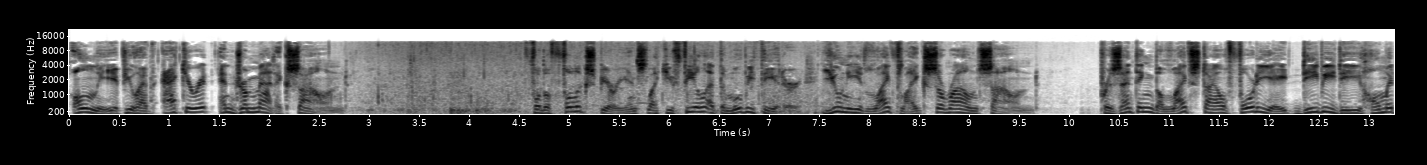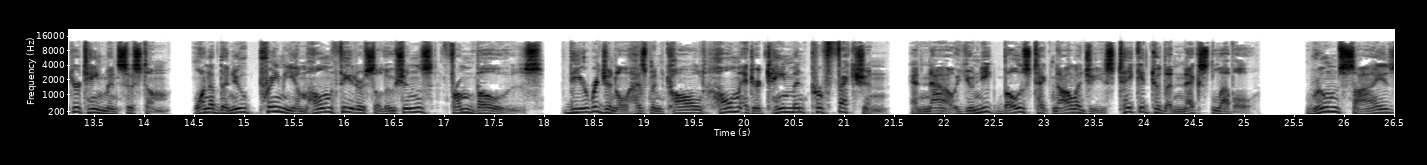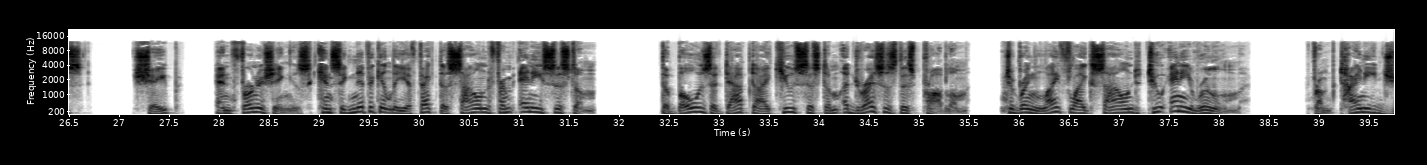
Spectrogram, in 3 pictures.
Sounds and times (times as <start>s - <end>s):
Speech: 0.0s - 2.8s, 4.6s - 9.7s, 10.3s - 31.8s, 32.4s - 39.7s.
